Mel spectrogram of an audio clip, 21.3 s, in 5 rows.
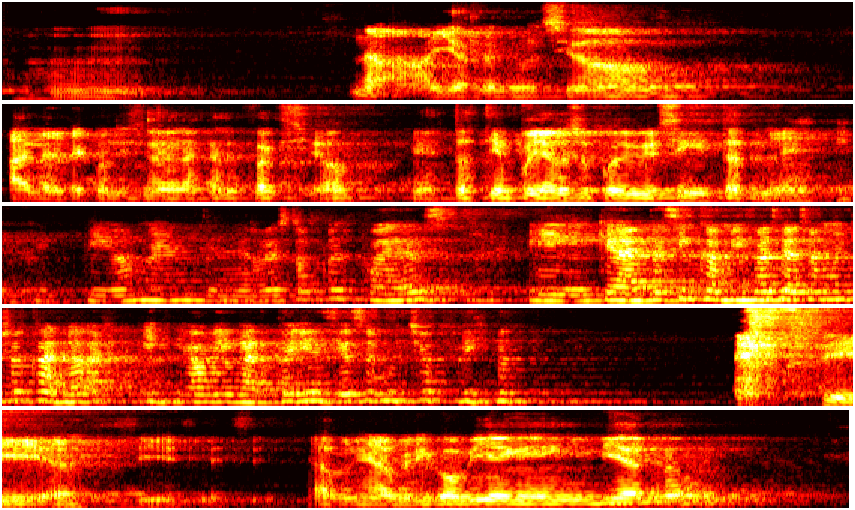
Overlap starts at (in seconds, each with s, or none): none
